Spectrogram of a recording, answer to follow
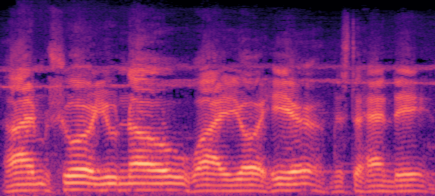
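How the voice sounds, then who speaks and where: An actor playing a stern, formal, quietly menacing middle-aged official in a radio drama, with a deliberate delivery. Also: male voice, lowish voice, flat delivery, a little hiss or hum. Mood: coldly stern.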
